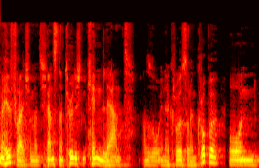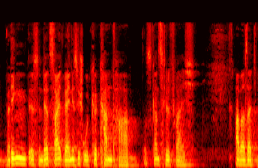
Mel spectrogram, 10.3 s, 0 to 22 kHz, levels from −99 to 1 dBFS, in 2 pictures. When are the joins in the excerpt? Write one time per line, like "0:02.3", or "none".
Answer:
0:00.9
0:01.7
0:02.8
0:04.5
0:05.4
0:05.7
0:06.8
